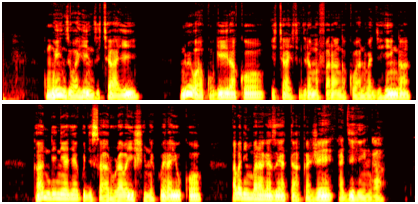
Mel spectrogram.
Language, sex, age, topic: Kinyarwanda, male, 18-24, agriculture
